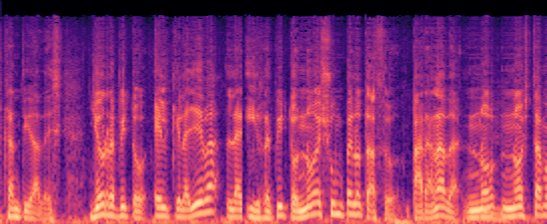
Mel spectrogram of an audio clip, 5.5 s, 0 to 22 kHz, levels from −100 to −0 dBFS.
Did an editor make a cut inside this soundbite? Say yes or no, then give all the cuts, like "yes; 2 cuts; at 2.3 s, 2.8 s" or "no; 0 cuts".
yes; 1 cut; at 2.4 s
